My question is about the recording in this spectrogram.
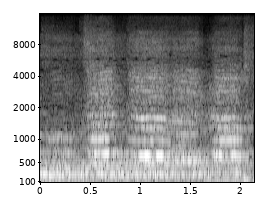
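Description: Voices singing a Christian song together over instrumental accompaniment, with a held low bass note that drops out near the end.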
